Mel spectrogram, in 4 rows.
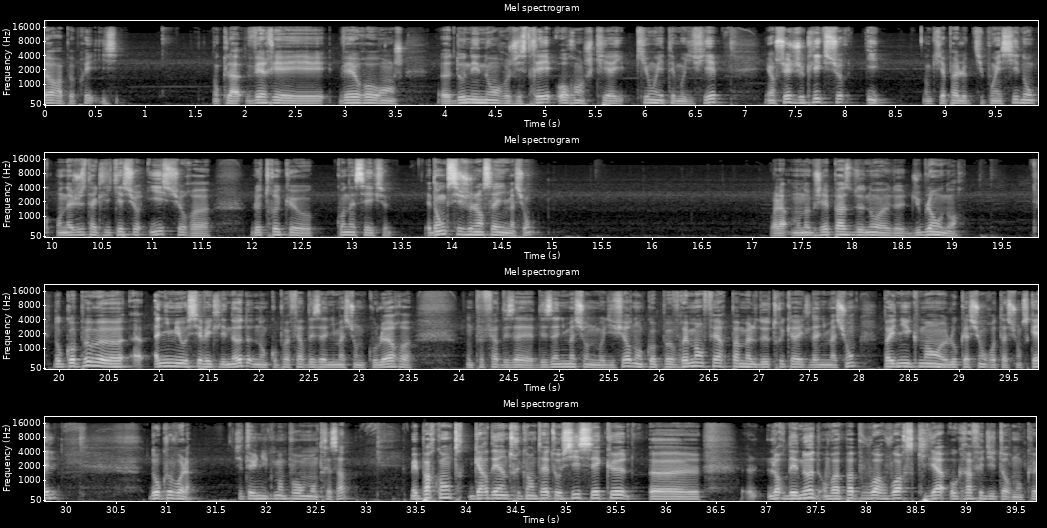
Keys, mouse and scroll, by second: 13.6-14.6 drag, 14.6 space, 19.2 space, 20.0 scroll down 8, 20.1-20.5 scroll up 1, 20.5 click, 20.9-21.3 scroll down 6, 21.3 middle click, 22.2-24.1 scroll up 1, 24.1-24.5 scroll up 1, 35.6-39.0 drag, 39.0-39.4 scroll down 7, 39.4-39.7 middle drag.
